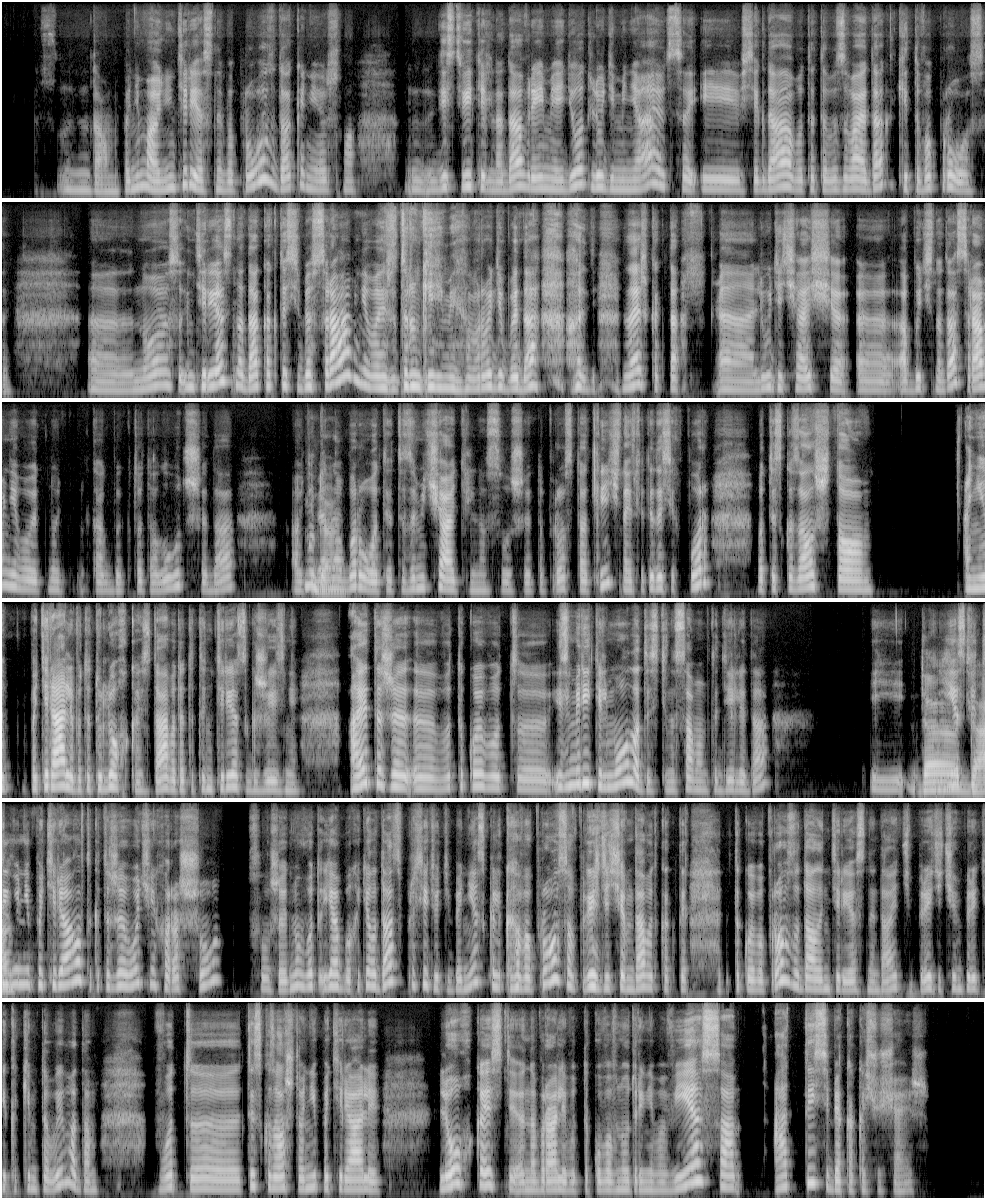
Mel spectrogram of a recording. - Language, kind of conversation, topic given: Russian, advice, Как перестать сравнивать себя с общественными стандартами?
- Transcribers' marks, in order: other background noise; laughing while speaking: "другими"; gasp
